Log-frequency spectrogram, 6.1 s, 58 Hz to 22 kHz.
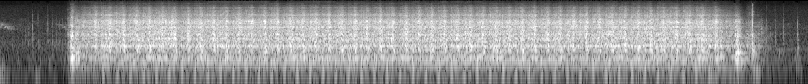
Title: scooter won't start after winter gilera dna 50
